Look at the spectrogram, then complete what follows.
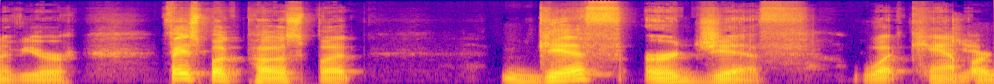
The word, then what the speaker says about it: GIF: Yeah, it's GIF. It's hard G. Yeah. Agreed. Period. If it were GIF, it would be spelled like the peanut butter.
